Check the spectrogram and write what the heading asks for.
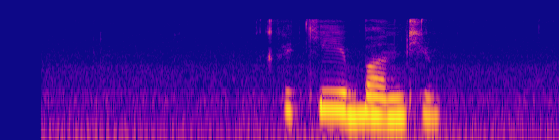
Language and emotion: Russian, neutral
